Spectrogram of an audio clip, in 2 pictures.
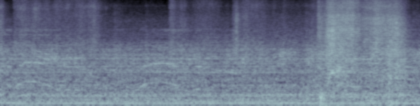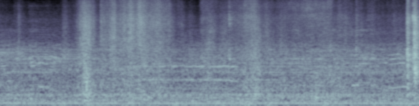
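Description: A padded mailer and cardboard box rustle and crinkle as hands handle them.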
